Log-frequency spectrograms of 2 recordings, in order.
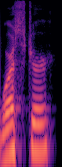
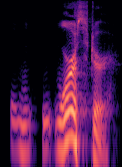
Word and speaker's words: Worcester: So Edward Kelly, or simply Kelly, was also known as Edward Talbot, and he was born in Worcester in August of 1555 and died in 1597 or 1598.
